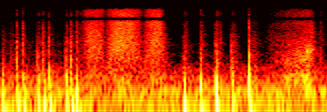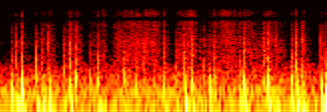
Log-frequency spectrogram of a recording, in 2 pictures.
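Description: Fingertips scratch, rub and bunch a white cotton bed sheet, soft flat fabric, lying on a hotel bed. Quick, dull scratching ticks are heard, heavy in low thumps, broken up by short smoother rubbing swishes with a faint high hiss. The sounds are close and quiet, and each ends almost at once.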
